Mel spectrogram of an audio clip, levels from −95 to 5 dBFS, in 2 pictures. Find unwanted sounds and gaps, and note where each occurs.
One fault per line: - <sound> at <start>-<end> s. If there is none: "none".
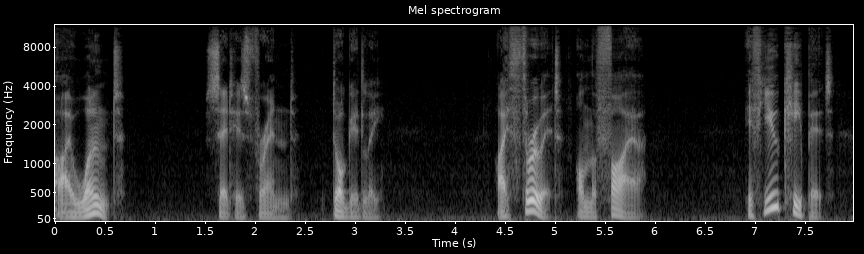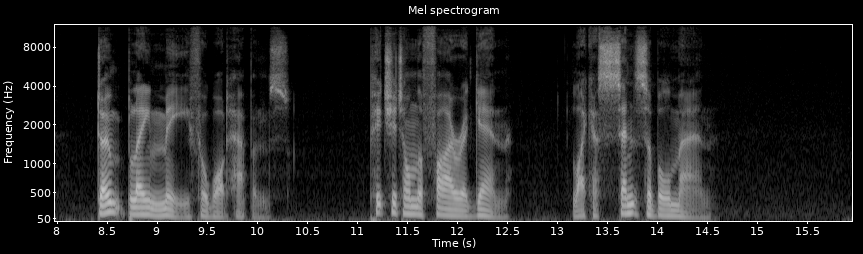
none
